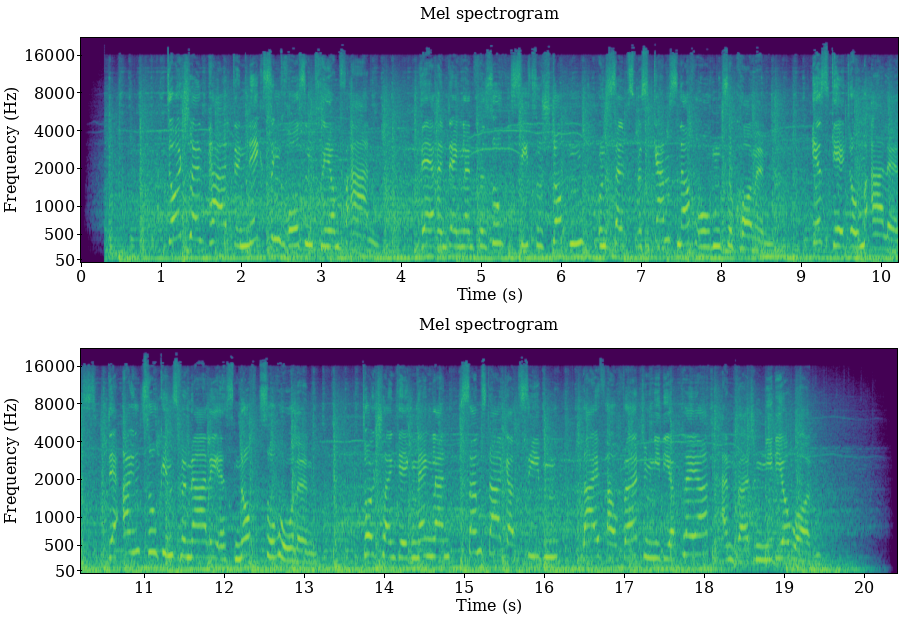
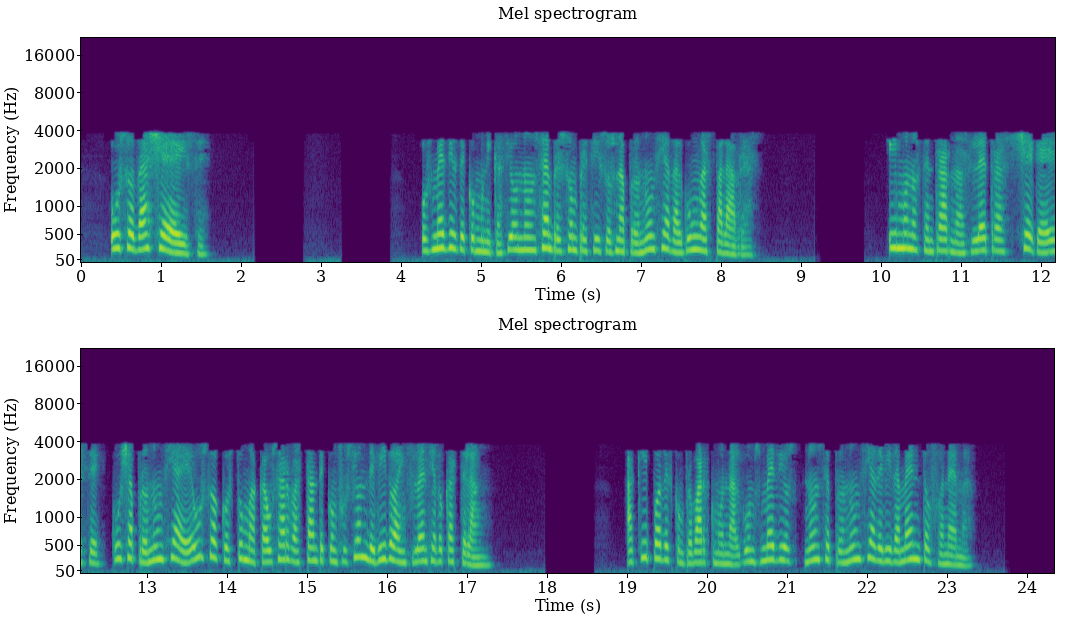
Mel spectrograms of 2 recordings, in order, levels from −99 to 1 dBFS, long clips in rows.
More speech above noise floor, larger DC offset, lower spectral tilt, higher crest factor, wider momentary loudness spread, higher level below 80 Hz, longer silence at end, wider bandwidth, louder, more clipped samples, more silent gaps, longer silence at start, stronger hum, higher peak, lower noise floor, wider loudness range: second, 23 dB vs 41 dB; neither; second, -4 dB/octave vs -10.5 dB/octave; second, 12 dB vs 18 dB; second, 5 LU vs 9 LU; first, -26 dBFS vs -58 dBFS; second, 0.4 s vs 1.05 s; first, 18 kHz vs 4 kHz; about the same, -16 LUFS vs -17 LUFS; neither; second, none vs 2.19-2.76 s, 3.27-3.85 s, 9.25-9.77 s, 18.00-18.57 s; about the same, 0.3 s vs 0.4 s; neither; second, -4 dBFS vs 0 dBFS; second, -39 dBFS vs -58 dBFS; second, 1 LU vs 5 LU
